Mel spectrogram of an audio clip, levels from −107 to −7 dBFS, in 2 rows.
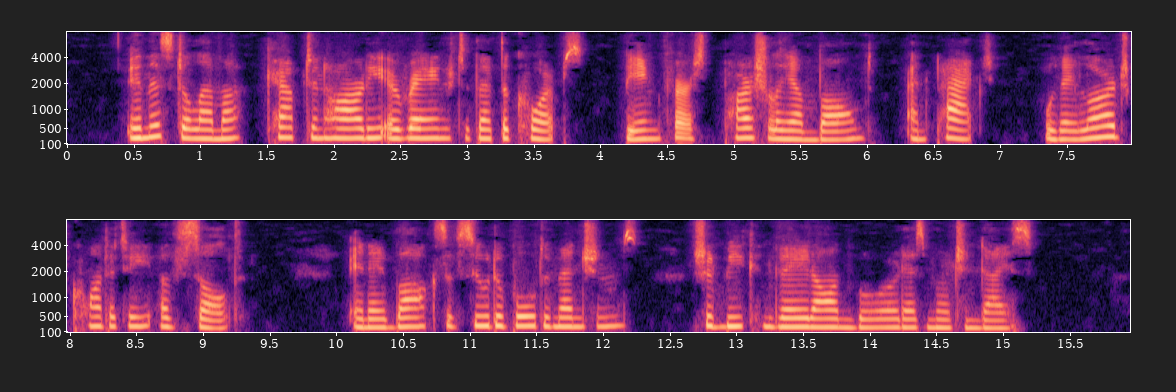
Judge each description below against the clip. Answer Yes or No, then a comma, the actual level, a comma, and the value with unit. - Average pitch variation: No, narrow, 2.2 semitones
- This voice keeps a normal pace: No, slow, 130 wpm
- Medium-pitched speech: No, high, 235 Hz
